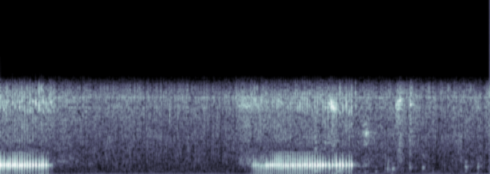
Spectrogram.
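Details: Snoring from someone sleeping between their grandpa's legs: two loud, rattling, low snores about three seconds apart with a steady low hum between.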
